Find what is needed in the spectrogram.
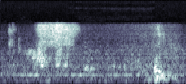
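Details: Mechanical ventilator sound heard during a podcast recording, which the user identifies as their own ventilator: a soft rushing air hiss with a steady low hum and a brief puff as it cycles.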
